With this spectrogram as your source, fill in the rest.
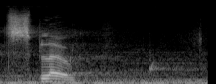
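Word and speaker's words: Splott: Splot. Splot? I believe estate agents pronounce it splow.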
